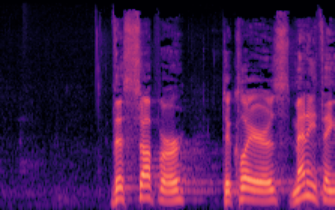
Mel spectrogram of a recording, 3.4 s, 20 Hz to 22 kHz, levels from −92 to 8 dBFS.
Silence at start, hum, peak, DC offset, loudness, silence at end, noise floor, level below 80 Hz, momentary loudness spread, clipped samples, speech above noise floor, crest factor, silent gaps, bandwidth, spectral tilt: 1.1 s; none; -4 dBFS; under 0.1%; -19 LUFS; 0 s; -61 dBFS; -68 dBFS; 8 LU; under 0.1%; 42 dB; 18 dB; none; 19 kHz; -4 dB/octave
